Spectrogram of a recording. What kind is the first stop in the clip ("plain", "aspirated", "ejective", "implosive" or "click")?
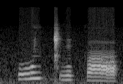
click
